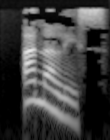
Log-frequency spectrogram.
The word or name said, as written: analis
